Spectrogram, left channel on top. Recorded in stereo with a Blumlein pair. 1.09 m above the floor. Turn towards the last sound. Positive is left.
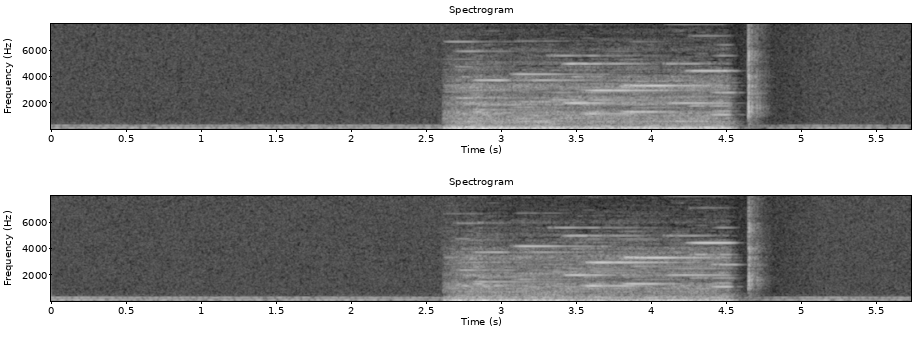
turn(degrees=65)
